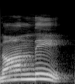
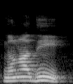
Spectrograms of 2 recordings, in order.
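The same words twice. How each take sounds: First: गांधी with a clear n, "gaan-dhee"; contrasted pronunciation. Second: गांधी lower, with hardly any n; low गांधी, the n melting into the vowel; contrasted pronunciation. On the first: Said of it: "गांधी नहीं पढ़ते हैं". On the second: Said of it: "गांधी पढ़ते हैं". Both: Shown as a demonstration.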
